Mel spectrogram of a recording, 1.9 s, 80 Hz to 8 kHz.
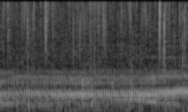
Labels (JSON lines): {"label": "biophony", "recorder": "SoundTrap 300"}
